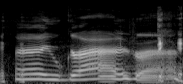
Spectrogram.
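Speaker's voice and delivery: bad, very high-pitched, creaky, drawn-out drawl. Trying a Ray Romano impression while admitting it won't be good. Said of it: "I can't do a good Ray Romano impression".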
